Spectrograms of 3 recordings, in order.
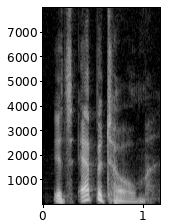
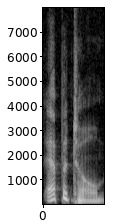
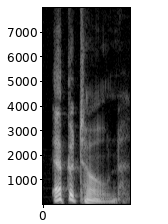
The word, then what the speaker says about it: epitome: I've been mispronouncing this word all the time because I said, wow, it's epitome. It's epitome. And I've been saying epitone this whole time. Oh, you put an N in there instead of an M.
